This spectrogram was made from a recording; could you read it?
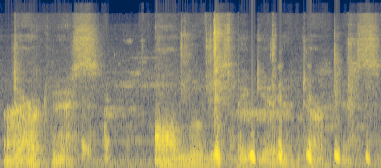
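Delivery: low, slow, breathy rasping voice. Joking along after low-pitch advice: Lego Batman voice. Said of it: "lower your pitch as low as you can".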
